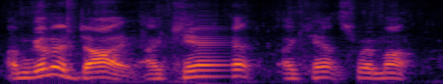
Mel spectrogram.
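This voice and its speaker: A woman's voice: lowish voice, normal speed, slight background noise. A woman playing a game with friends over voice chat, playful and giggly, chatting casually. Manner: playful and giggly, keeps offering gifts. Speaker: Minecraft player on voice chat.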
